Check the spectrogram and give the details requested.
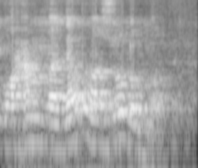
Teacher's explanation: Sebagian mewajibkan hukum idghamnya di situ Muhammadan Rasulullah, bukan Muhammadan Rasulullah, bukan. Idgham min nun fi ra, masukin nunnya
